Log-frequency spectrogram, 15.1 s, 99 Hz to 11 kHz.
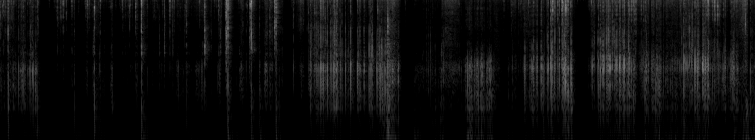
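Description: A large pomelo wrapped in an orange plastic mesh net with a ribbon and barcode label is worked over by long nails that scratch and pluck the netting against the rind. The result is dense, close, crackly scratching and crinkling with quick tearing-like rasps centered near 1 kHz. These come in bursts separated by brief silences.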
